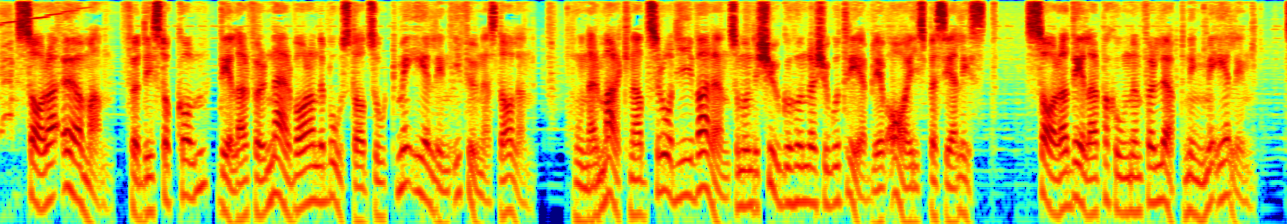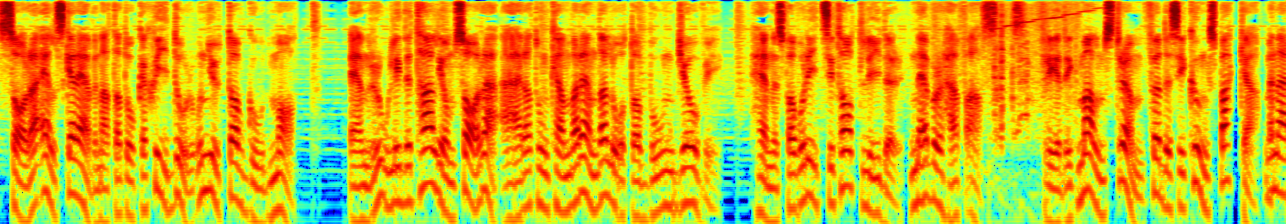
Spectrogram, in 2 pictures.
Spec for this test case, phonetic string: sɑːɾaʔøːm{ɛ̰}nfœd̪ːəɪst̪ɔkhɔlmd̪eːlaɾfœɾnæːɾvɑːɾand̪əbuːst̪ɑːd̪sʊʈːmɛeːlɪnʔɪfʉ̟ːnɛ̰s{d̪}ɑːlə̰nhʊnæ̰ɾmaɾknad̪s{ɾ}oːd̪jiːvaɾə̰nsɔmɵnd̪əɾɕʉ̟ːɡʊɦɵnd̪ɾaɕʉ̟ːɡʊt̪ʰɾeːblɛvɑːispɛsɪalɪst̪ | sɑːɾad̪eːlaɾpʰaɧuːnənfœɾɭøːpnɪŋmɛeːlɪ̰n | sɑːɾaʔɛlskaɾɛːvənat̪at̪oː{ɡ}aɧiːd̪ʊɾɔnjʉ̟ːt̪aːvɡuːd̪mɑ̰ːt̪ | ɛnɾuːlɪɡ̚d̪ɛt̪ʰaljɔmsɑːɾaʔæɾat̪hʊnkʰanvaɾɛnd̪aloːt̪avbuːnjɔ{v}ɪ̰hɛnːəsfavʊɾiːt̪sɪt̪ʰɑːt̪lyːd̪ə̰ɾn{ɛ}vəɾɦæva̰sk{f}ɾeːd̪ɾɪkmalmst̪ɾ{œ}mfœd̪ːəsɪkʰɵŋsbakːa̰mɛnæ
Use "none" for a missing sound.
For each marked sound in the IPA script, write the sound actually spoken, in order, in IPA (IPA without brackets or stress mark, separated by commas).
a̰, d̪, ɾ, k, v, ɛ, f, œ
